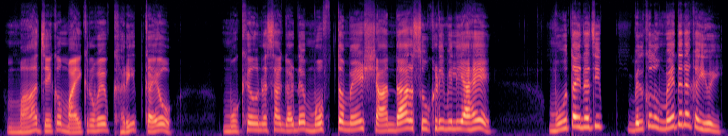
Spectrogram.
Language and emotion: Sindhi, surprised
